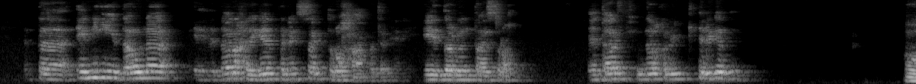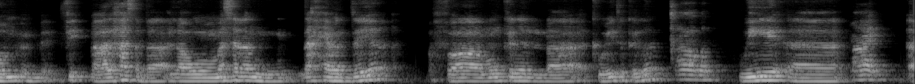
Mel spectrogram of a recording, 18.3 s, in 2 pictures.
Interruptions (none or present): none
